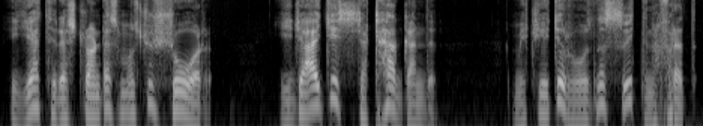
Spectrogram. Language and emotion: Kashmiri, angry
